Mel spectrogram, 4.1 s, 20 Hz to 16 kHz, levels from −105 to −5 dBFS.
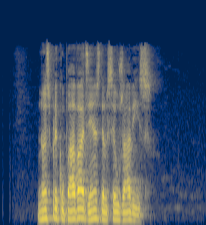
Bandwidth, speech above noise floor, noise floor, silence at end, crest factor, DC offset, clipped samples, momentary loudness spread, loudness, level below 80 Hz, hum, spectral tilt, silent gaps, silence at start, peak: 8 kHz; 56 dB; -73 dBFS; 1.15 s; 18 dB; under 0.1%; under 0.1%; 16 LU; -18 LUFS; -58 dBFS; none; -6.5 dB/octave; none; 0.75 s; -2 dBFS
